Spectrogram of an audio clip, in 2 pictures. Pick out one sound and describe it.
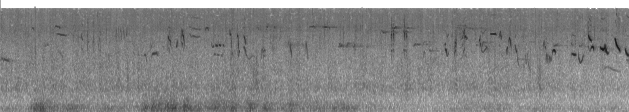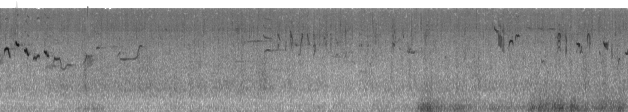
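Wind gusts across an open hillside.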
